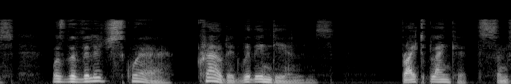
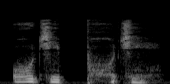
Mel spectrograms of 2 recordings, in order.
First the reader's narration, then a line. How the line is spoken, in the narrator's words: she whispered to herself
